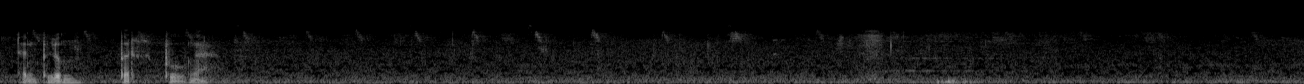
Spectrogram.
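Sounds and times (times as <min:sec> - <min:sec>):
small birds chirping: 0:00.0 - 0:13.0
steady background hiss: 0:00.0 - 0:13.0.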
